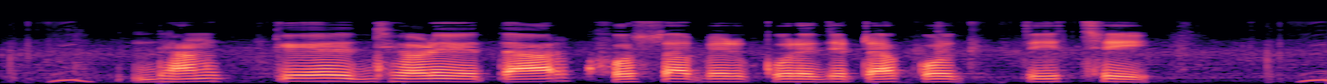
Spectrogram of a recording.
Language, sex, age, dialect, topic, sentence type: Bengali, male, 18-24, Western, agriculture, statement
